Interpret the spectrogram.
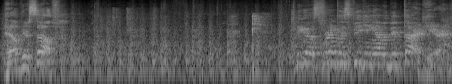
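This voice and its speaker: Wry, weary labourer, animated. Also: male voice, extremely high pitch, moderate pace. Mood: weary, grumbling. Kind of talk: video game dialogue. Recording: very echoey, noisy game audio.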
